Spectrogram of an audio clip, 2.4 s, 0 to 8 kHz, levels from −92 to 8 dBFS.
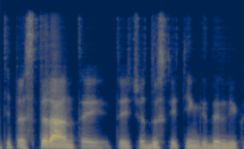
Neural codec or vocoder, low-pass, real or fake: codec, 16 kHz, about 1 kbps, DyCAST, with the encoder's durations; 7.2 kHz; fake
